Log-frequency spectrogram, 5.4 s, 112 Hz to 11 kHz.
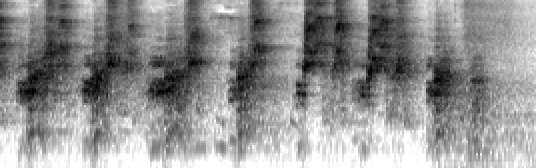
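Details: Baby ring-tailed lemur, 112 days old, at Nihondaira Zoo, Japan, on 9 June 2016; a run of about eight harsh, nasal calls, each roughly half a second long, repeated about every 0.7 seconds.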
